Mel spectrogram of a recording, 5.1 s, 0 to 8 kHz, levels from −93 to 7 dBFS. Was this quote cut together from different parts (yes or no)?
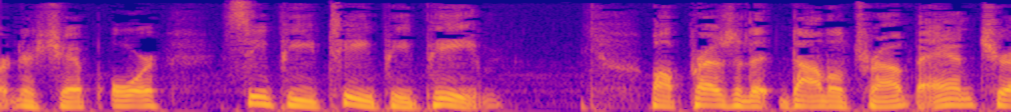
no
